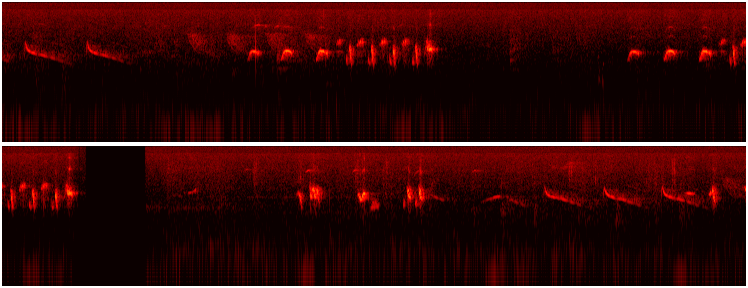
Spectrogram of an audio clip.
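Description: Faint birdsong: downslurred whistled chirps and quick runs of short notes, repeating in phrases, with a brief dropout a little past halfway.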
